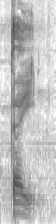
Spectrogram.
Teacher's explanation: تا یا زبر تئی، یا لین ہے، تا کو شارٹ کر کے پڑھنا ہے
